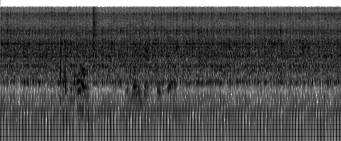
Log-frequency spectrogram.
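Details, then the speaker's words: Honda Grom single-cylinder after rebuild (new piston, head, cylinder, high-flow oil pump), first start: steady even beat settling into a smooth idle, no knocks or rattles; healthy idle. "work now sounds quite sounds really good [Applause] sounds pretty good"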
